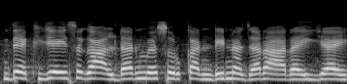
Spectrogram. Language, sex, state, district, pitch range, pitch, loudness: Hindi, female, Chandigarh, Chandigarh, 245-275 Hz, 255 Hz, -13 LUFS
